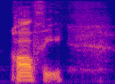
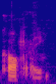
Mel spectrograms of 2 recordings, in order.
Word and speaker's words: Ko-fi: actually use the Ko-fi or whatever it's called, coffee. I'm assuming is what they pronounce it as.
